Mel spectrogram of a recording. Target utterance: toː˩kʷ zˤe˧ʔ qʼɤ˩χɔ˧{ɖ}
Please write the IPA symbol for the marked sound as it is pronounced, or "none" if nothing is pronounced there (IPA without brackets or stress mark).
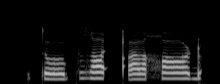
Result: ɖ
